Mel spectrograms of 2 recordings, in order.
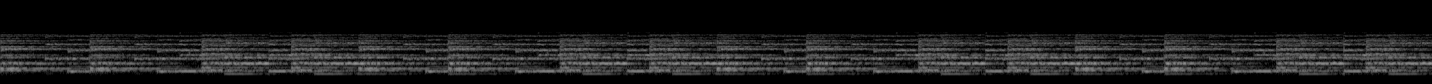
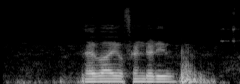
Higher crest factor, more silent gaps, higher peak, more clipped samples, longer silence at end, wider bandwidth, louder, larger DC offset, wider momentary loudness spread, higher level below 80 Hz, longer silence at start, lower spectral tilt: about the same, 14 dB vs 16 dB; neither; second, -22 dBFS vs -6 dBFS; neither; second, 0 s vs 0.25 s; second, 5.2 kHz vs 10 kHz; second, -36 LUFS vs -20 LUFS; neither; second, 4 LU vs 10 LU; second, under -90 dBFS vs -42 dBFS; second, 0 s vs 0.6 s; second, 11.5 dB/octave vs -9.5 dB/octave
